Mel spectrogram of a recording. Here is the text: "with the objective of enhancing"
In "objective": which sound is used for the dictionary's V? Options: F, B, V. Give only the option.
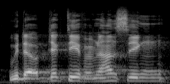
F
